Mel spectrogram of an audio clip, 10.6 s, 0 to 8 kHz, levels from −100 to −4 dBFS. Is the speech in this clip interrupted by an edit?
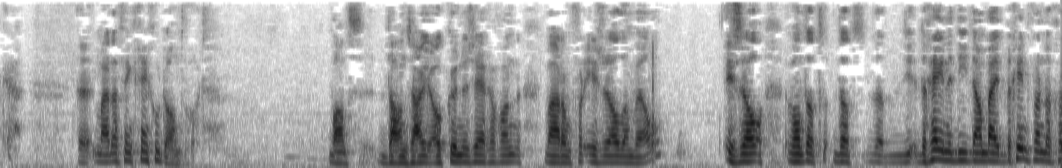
yes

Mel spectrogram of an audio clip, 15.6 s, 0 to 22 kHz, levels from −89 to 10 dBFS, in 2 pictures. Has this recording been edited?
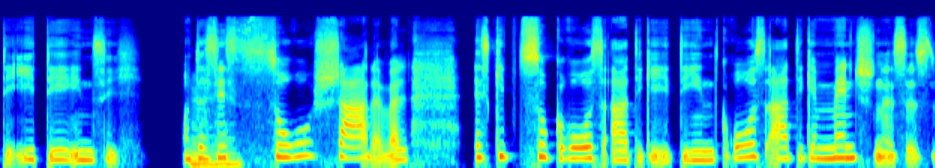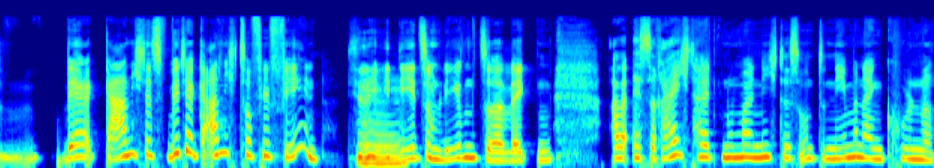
yes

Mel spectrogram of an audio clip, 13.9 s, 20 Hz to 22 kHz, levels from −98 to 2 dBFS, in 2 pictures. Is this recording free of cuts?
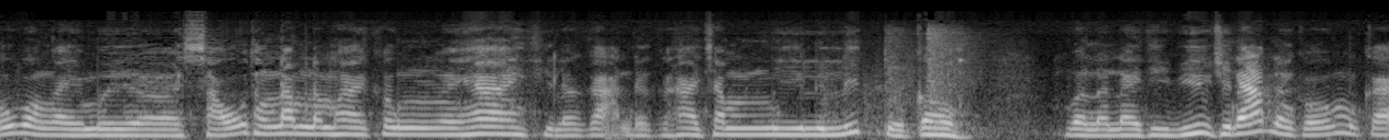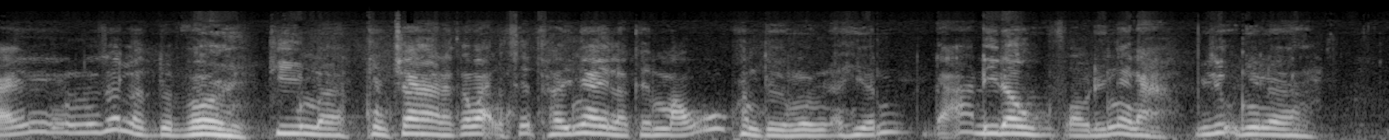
yes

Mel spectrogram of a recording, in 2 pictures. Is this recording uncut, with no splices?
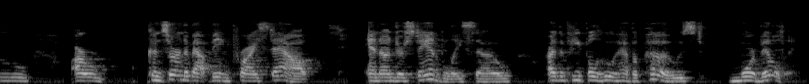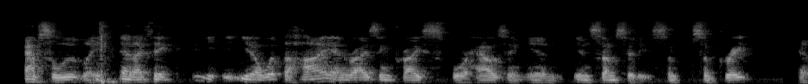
yes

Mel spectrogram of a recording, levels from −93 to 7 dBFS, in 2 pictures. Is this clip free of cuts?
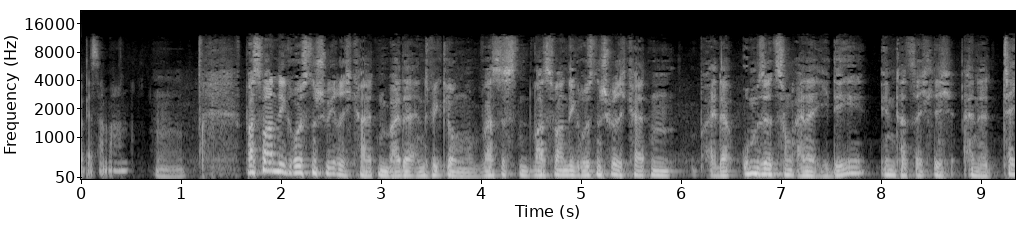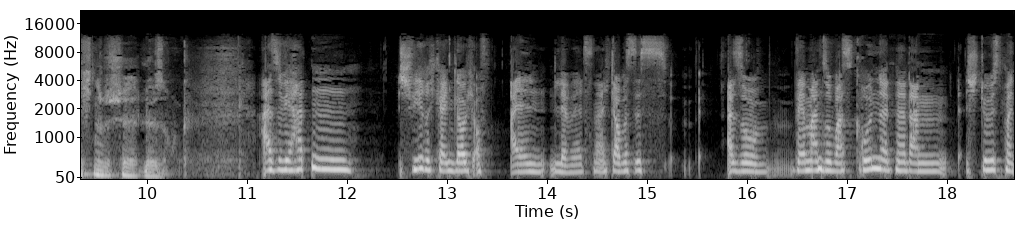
yes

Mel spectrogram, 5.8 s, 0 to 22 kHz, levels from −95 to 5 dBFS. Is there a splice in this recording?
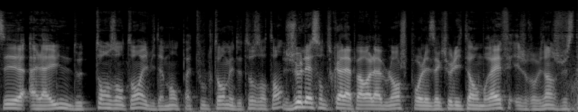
no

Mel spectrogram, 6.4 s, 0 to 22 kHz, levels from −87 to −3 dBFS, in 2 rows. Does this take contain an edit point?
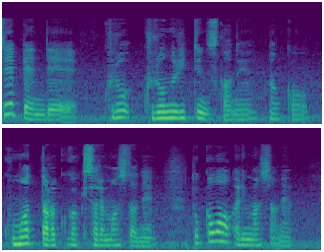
no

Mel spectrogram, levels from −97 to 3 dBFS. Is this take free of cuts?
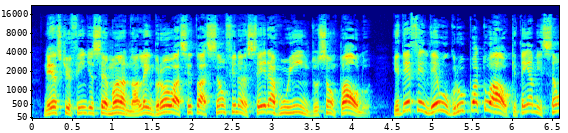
yes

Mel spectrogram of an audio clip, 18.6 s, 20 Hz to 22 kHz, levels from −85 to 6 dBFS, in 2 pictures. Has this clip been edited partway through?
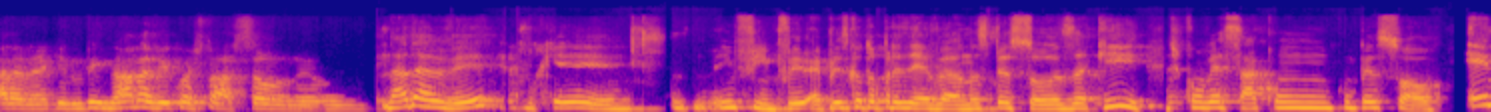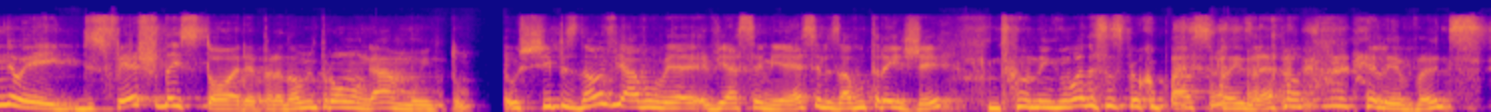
yes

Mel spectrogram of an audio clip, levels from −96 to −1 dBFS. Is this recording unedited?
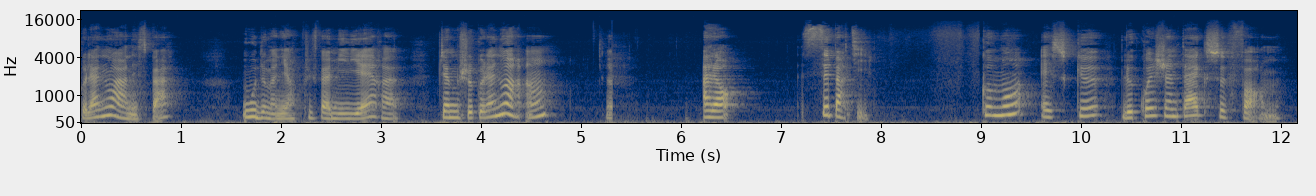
no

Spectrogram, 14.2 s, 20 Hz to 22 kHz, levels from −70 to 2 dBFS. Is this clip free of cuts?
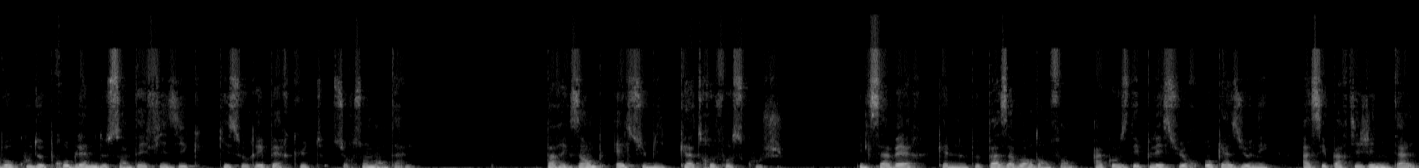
yes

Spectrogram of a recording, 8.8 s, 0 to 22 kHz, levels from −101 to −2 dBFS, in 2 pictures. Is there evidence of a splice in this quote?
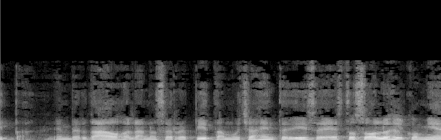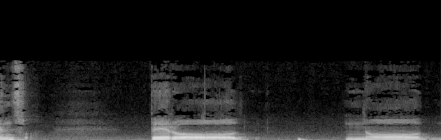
no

